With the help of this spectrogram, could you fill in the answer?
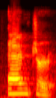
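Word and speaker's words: enter: एंटर, इसको इंटर नहीं बोलना, एंटर, एंटर।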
